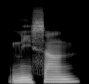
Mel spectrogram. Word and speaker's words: Nissan: So this is what we call Nissan. Nissan GTR, Nissan Altima, so on and so forth. Nissan. But how do Japanese pronounce this? They say Nissan, Nissan, Nissan, not like Nissan.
